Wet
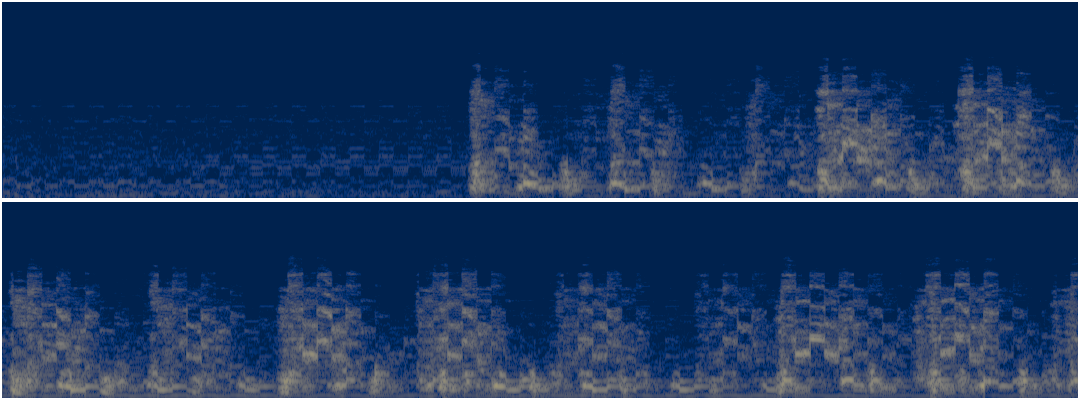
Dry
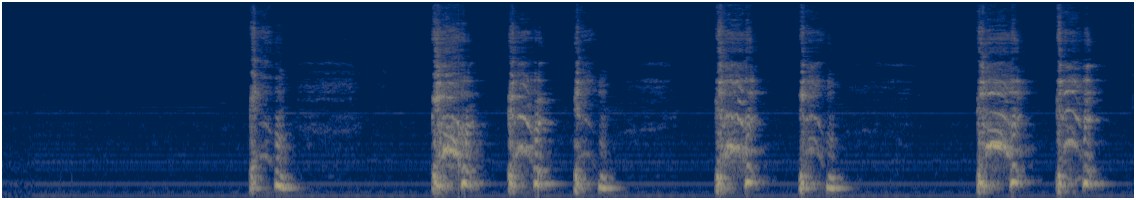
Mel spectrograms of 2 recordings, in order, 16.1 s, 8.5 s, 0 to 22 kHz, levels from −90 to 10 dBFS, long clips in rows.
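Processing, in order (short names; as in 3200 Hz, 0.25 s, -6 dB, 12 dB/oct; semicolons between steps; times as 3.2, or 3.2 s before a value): compressor 8:1, threshold -34 dBFS, peak gain reduction 13 dB; on a send: split-band echo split 550 Hz, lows 0.355 s, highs 0.545 s, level -4 dB; on the sum: plain phase-vocoder stretch 1.9×; air absorption 360 m; shaped vibrato square 4.6 Hz, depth 250 cents; gain +4.5 dB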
